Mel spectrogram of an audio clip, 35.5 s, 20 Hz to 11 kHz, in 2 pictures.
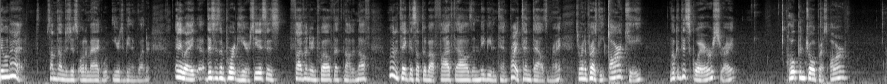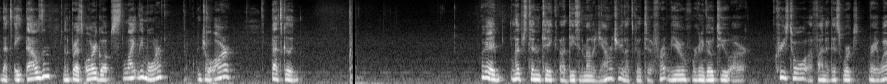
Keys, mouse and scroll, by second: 12.3 r, 15.1 click, 16.6 ctrl+r, 19.4 r, 21.1 click, 22.0 ctrl+r, 24.8 Insert, 30.2 click, 30.2 click, 30.9 scroll up 2, 33.2 click.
